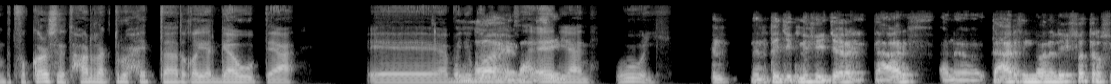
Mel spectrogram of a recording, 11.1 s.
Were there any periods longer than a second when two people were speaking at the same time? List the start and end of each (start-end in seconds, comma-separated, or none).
4.5-5.7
